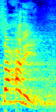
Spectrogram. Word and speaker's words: সাহরি: জন্য যে সময় আমরা সাহারি খাই আমরা তো আবার অনেকে বলি সেহরি খাই আসলে সেহরি শব্দের অর্থ জাদু তো জাদু খেয়ে কোনদিন কি রোজা রাখা যায় যায় না উচ্চারণে ভুল যেটা আমাদের সেহরি শব্দের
